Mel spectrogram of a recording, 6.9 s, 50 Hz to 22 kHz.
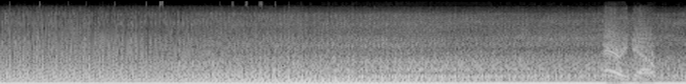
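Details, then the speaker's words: Perkins 354-series diesel, 45 kW Empire generator on load bank at about 45–47 kW full load, after injection pump reinstall: steady drone sags slightly as load rises, speed dropping; governor droop, 64 Hz no load to 60 Hz full load. "of course more more kilowatts so we dropped a little bit of speed again let's turn that back up"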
